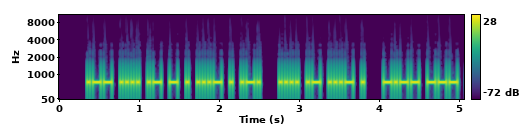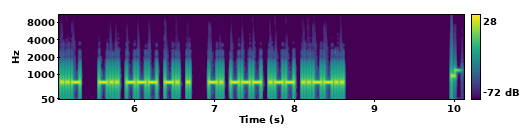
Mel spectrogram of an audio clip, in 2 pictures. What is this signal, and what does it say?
Morse code, heard as a keyed tone, about 34 wpm, 700 Hz. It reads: WHATEVER HAVE YOU DONE NOW?
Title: Sentences from Top 1100 Words 35wpm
